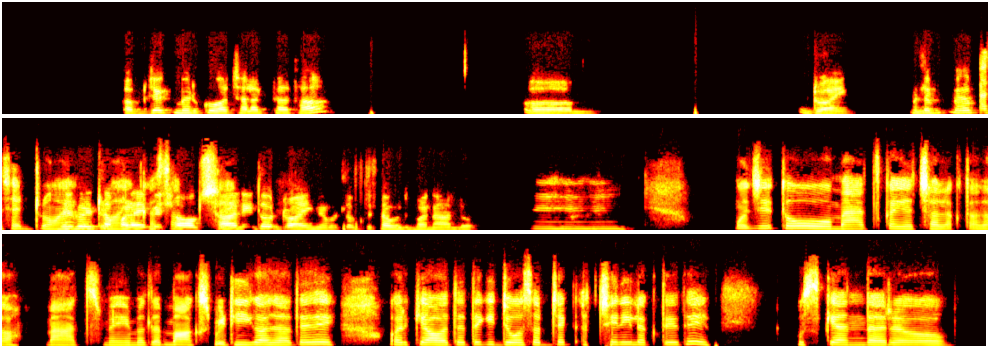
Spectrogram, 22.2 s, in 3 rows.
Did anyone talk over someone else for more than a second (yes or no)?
yes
